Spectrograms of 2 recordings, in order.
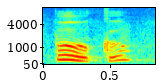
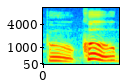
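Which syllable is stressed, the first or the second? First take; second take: first; second. First: The stress is on the first syllable. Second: The stress is on the second syllable. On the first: The speaker calls it right. "you stress or accent the first syllable of the word" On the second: The speaker calls it wrong. "not buku"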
